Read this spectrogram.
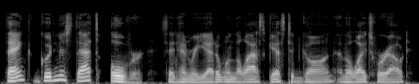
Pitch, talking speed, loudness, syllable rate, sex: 115 Hz, 245 wpm, -19 LUFS, 5.8 syllables/s, male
